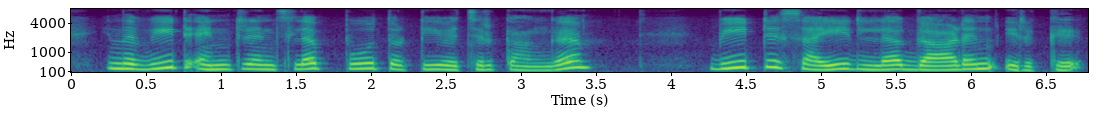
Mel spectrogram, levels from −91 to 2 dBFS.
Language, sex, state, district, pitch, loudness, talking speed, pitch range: Tamil, female, Tamil Nadu, Nilgiris, 215 Hz, -15 LUFS, 80 wpm, 195-240 Hz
